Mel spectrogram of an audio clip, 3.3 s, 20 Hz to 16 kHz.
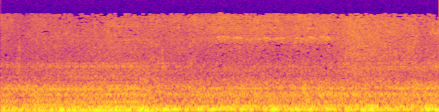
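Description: Steady low rumble of a car being driven in a scene from the 2017 drama film Happy End. The deep, continuous engine and road drone holds at an even level without clear breaks.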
